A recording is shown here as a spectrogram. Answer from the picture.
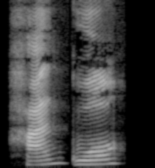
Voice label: "hanguo", chinese

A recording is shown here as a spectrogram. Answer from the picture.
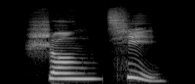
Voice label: "sheng1qi4", chinese

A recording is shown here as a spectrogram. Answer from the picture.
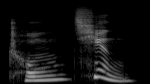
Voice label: "chong2qing4", chinese

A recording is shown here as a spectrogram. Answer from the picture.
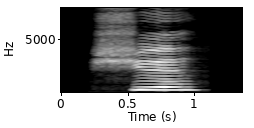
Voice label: "xue", Chinese

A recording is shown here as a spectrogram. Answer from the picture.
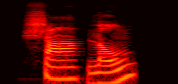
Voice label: "sha long", Chinese

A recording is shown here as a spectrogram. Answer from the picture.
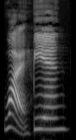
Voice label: "waibian", chinese

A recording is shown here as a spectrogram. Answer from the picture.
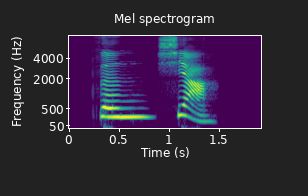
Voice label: "sen1 xia4", Chinese

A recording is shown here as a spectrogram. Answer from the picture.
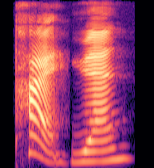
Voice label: "tai4 yuan2", Chinese

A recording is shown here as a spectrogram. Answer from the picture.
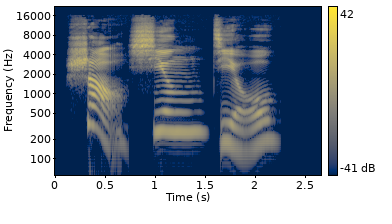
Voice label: "shao4xing1cai4", chinese

